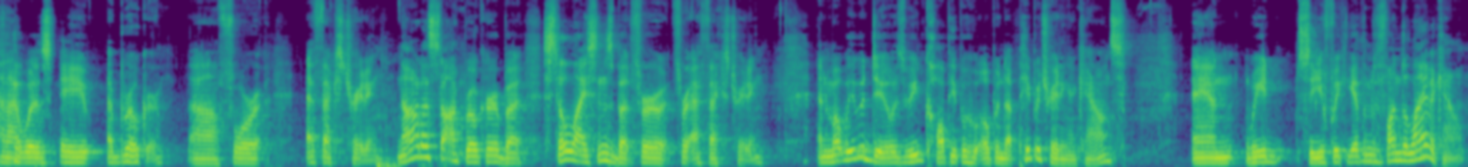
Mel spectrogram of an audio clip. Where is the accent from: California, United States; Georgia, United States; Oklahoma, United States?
California, United States; Bay Area; moved away as an adult; also born or lived in San Francisco; now in Portland, United States; I was born and raised in Berlin Game, so I, I'm a native of the Bay Area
